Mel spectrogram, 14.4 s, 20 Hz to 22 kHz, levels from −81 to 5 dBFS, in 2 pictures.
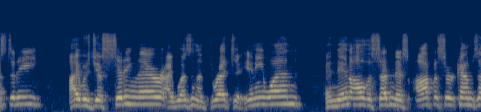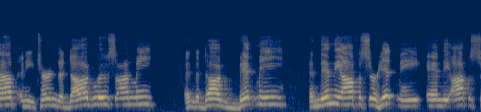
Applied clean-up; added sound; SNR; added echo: none; none; none; none.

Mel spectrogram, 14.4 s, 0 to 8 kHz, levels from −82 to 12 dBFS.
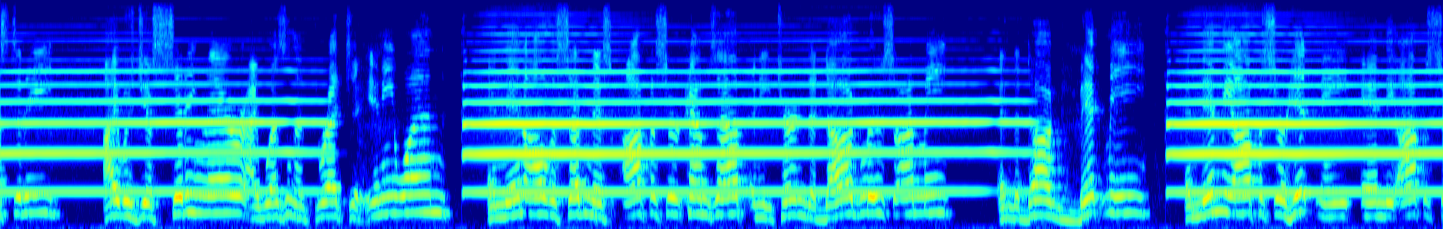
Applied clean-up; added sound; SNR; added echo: none; Wind instrument, woodwind instrument; -3 dB; none.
